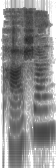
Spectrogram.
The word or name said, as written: pa2shan1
